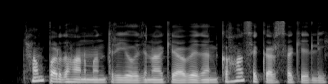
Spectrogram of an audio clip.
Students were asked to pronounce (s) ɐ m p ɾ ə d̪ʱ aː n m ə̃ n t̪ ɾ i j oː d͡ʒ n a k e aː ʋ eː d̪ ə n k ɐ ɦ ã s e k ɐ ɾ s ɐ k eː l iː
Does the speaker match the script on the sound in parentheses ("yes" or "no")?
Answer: no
